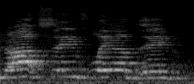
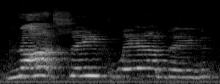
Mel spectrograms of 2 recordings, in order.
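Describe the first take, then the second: First: Very slow dry repeat; slow drawn remark. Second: Very slow, louder dry comment; slow drawn remark. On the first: Player crashing once more, slow and dry. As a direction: drag it out, weary again. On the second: Player commenting on the crash landing, slow and dry. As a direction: draw it out dryly. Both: Real, not acted.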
